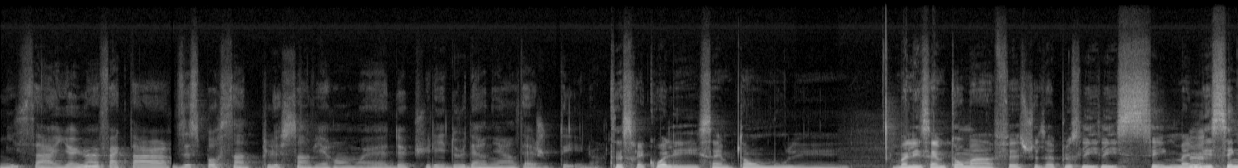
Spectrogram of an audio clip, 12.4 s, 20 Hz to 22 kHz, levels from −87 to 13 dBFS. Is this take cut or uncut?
cut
